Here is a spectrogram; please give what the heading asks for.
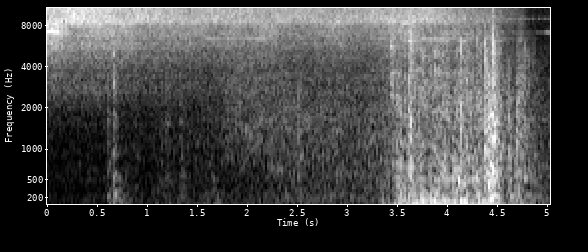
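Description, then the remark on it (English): A steam train hisses steadily as it pulls up to its first station, Chicago, with a brief burst of venting early on and a louder, longer rush of steam near the end as it comes to a stop. No one speaks. “In fact, we're pulling up to our first station.”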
